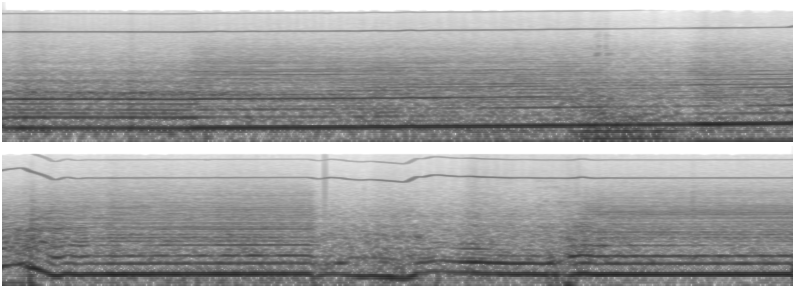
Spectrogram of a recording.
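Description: A Spec Miata race car's four-cylinder engine accelerates at full throttle, rising in pitch.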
